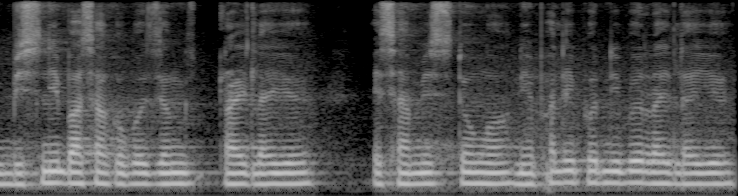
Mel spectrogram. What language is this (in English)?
Bodo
